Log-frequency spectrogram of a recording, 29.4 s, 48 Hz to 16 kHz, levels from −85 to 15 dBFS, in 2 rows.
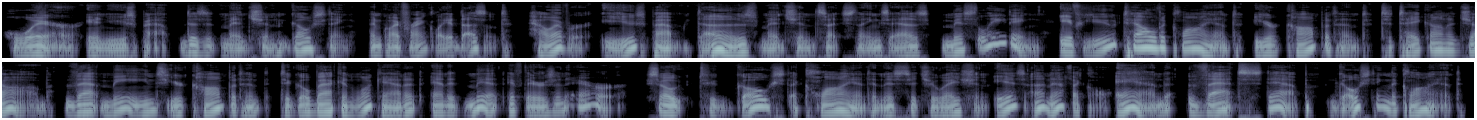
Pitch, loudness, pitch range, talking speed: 105 Hz, -30 LUFS, 90-140 Hz, 130 wpm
